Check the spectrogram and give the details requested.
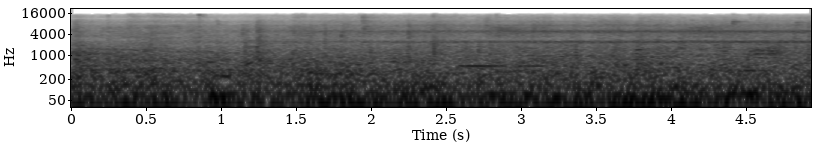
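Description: Steady low rumble of a Yamanote Line electric commuter train at the platform, with a faint steady high whine coming in about two seconds in, over the general noise of a station stairwell.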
